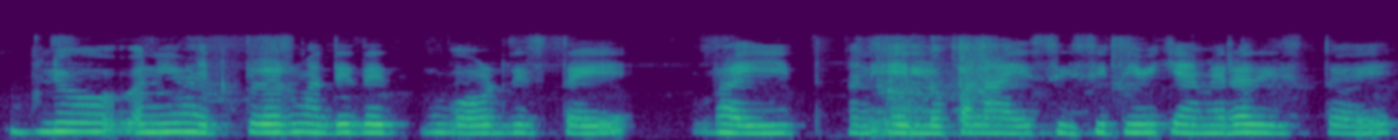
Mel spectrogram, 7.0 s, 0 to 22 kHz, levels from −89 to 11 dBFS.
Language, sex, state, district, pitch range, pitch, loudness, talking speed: Marathi, female, Maharashtra, Dhule, 215-235 Hz, 230 Hz, -25 LUFS, 135 wpm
